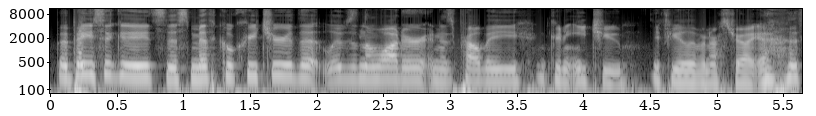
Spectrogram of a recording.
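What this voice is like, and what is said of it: Sick-sounding voice. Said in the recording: “I apologize for my voice. Again, I've been super sick”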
